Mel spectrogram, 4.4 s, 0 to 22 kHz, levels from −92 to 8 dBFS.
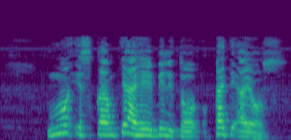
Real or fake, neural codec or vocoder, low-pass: real; none; 7.2 kHz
